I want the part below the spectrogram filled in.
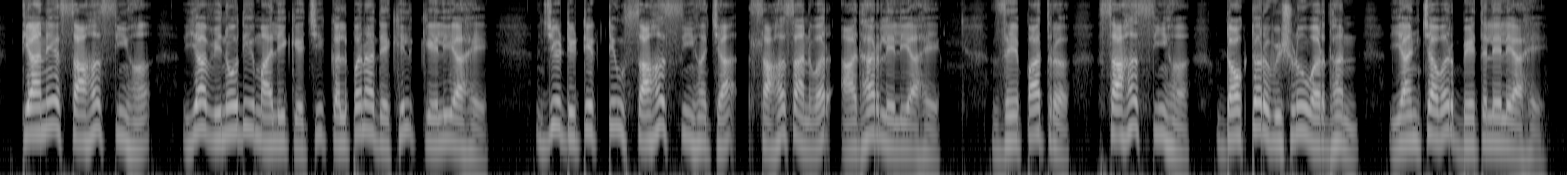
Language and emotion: Marathi, neutral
